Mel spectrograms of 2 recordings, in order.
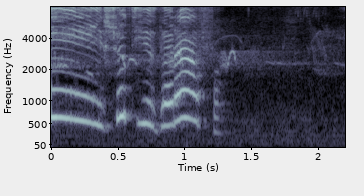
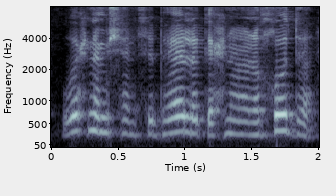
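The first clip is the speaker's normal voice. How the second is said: much lower, threatening beast; menacing tiger voice; 11 semitones lower than usual. Acted. Tigers bully the boy off his bike, low. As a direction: growl the threat down at him.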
